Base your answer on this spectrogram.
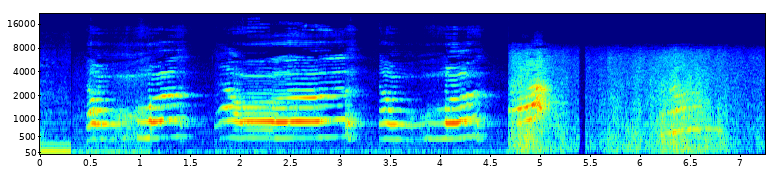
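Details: A cat talking in a funny moments compilation: three drawn-out, tonal meows with a slight waver, then a harsher, noisier rising yowl and a softer trailing call. Light background hiss.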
